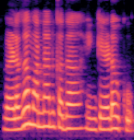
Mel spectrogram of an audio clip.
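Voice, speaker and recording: A woman's voice: high voice, moderate pace, lo-fi sound, natural voice. Woman voicing a pressing young husband. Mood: soothing. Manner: pressing, demanding questions. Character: young husband, brusque but caring.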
